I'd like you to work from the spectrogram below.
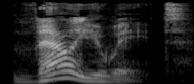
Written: valuate

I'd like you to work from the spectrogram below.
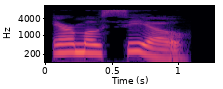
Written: Hermosillo

